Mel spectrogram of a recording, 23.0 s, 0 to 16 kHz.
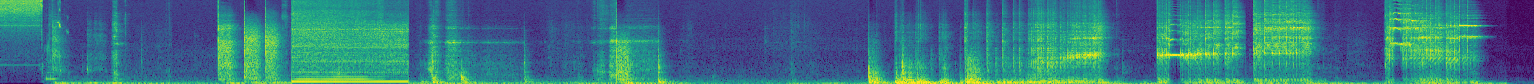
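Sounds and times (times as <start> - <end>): circular saw cutting wood: 4.4 - 6.2.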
